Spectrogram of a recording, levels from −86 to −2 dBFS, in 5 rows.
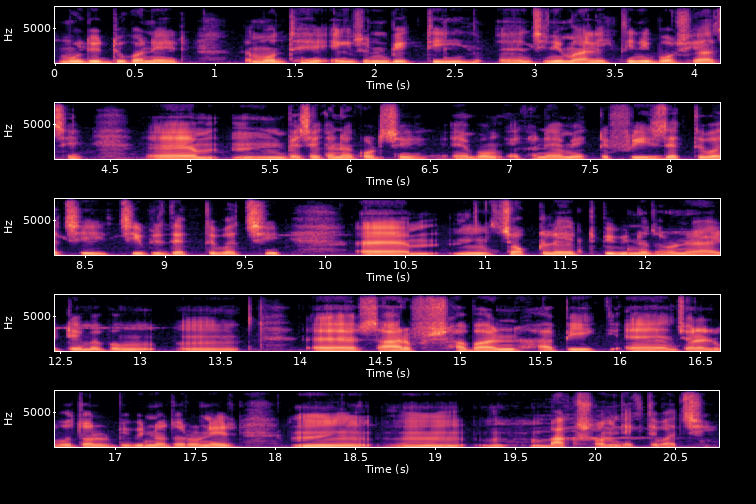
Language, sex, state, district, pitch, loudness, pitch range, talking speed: Bengali, male, Tripura, West Tripura, 120 Hz, -21 LUFS, 115-125 Hz, 140 wpm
